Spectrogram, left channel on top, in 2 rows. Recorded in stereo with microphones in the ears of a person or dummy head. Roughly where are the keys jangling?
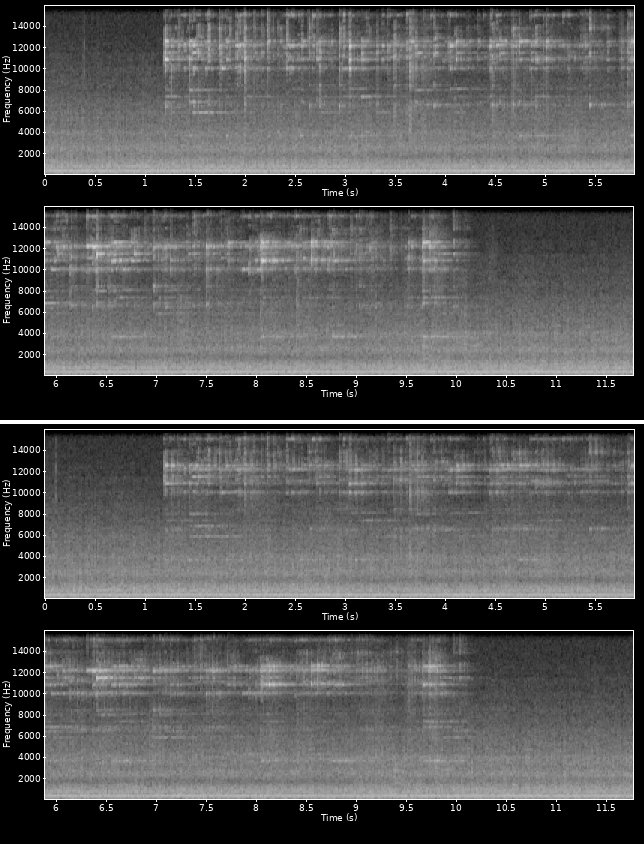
Centre.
